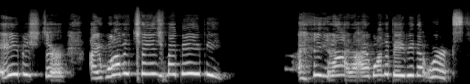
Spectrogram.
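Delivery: sobbing through tears, voice very high. Retelling breaking down by a baby changing station, retelling her own crying. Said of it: "and I'm crying".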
